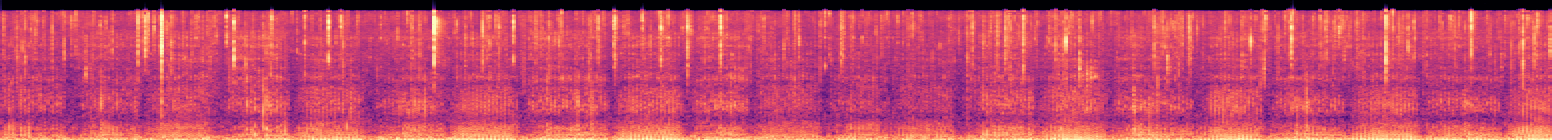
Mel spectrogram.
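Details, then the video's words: Domestic cat purring beside a cozy crackling fireplace: a deep, steady low rumble swelling and fading in regular breath cycles under a second apart, with sharp fire crackles and pops scattered throughout. "Purring Cat with Cozy Crackling Fireplace Sound"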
